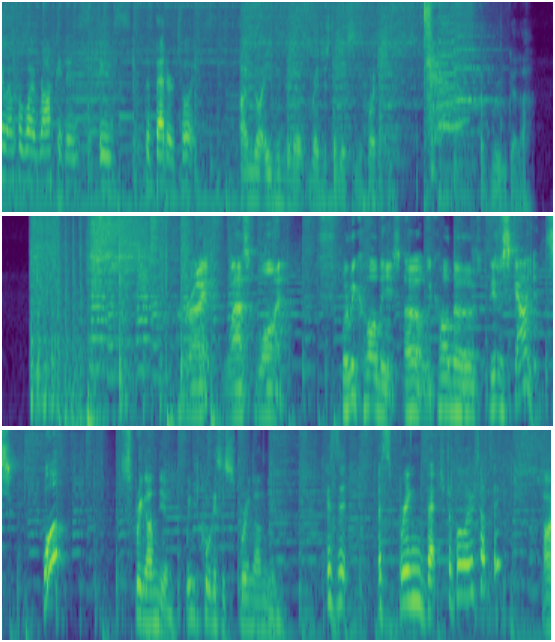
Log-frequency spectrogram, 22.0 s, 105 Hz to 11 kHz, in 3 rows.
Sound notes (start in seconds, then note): 5.6 laughs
